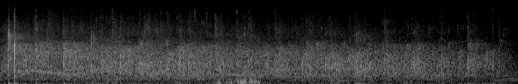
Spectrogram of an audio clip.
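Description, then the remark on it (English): An audience claps steadily to welcome a professional storyteller who is about to tell The Polar Express, a dense wash of many hands applauding at an even level for several seconds, with no voices over it. “So let's clap”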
